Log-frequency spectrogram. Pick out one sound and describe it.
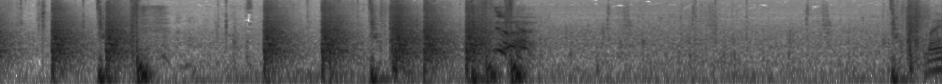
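A bowstring twangs sharply as arrows are loosed, again and again.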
